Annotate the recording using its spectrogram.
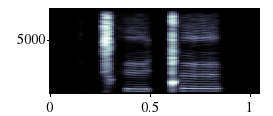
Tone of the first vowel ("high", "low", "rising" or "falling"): low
